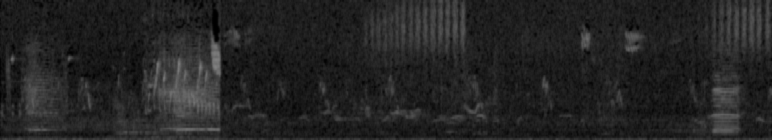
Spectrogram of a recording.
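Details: Sheep, ewes with their lambs, in a Hampshire countryside field give three quavering bleats: one early, one loud and drawn out, and a last near the end. Small birds twitter between them over a low hum of distant traffic.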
